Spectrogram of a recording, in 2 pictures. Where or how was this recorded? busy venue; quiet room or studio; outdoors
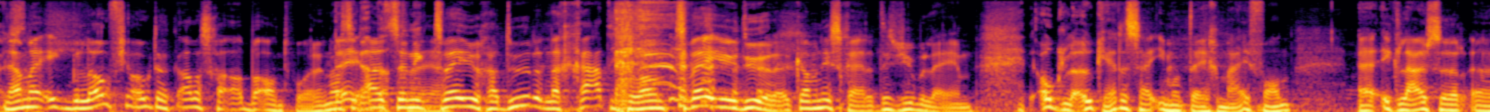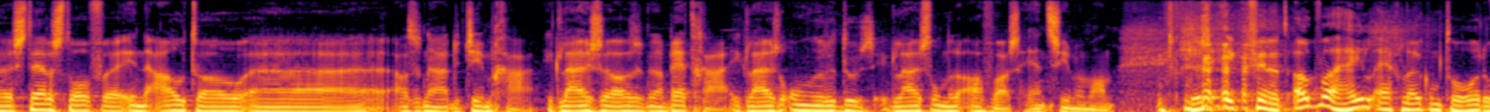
busy venue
